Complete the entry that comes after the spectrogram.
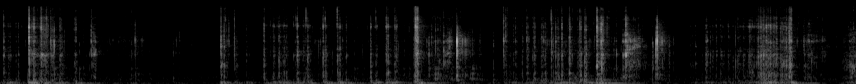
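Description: A metal utility blade carves a solid rectangular bar of dry soap, coated in blue glitter with a yellow-tan inside, held in the hand. Bursts of crisp, bright scraping and crunchy crackling come in short cuts separated by brief pauses, with almost no low end.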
